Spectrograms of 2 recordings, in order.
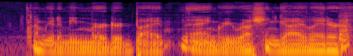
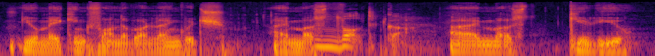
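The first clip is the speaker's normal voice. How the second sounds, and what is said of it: Terrible put-on Russian accent. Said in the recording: “That was a terrible Russian accent.”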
